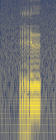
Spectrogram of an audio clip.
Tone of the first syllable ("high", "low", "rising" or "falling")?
high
